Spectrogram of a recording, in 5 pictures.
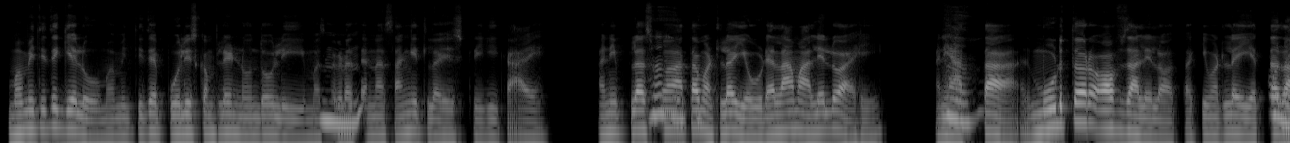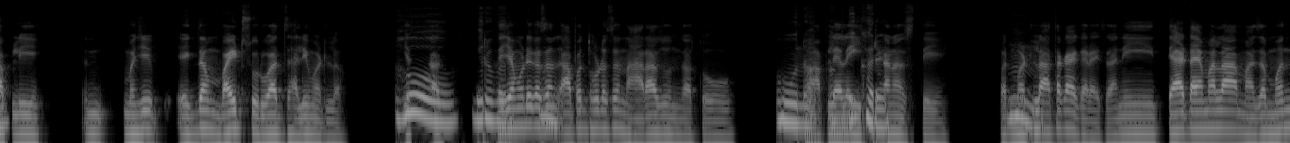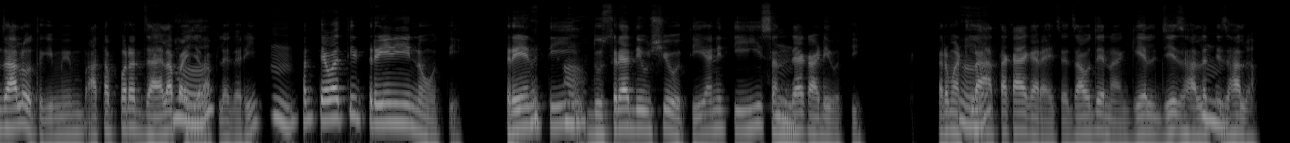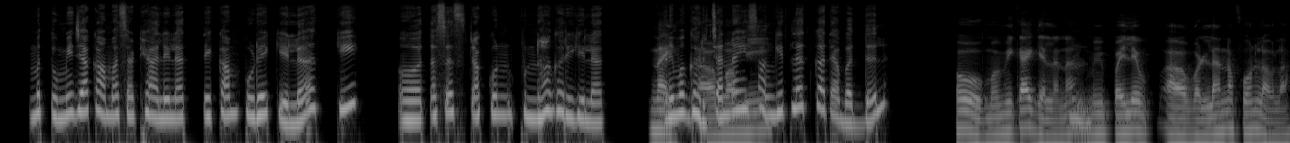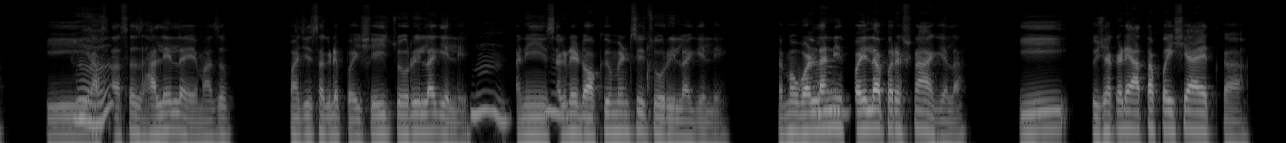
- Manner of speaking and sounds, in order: other background noise; in English: "ऑफ"; "येताच" said as "येत्ताच"; unintelligible speech; "येताच" said as "येत्ताच"; tapping
- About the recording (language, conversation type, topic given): Marathi, podcast, तुमच्या प्रवासात कधी तुमचं सामान हरवलं आहे का?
